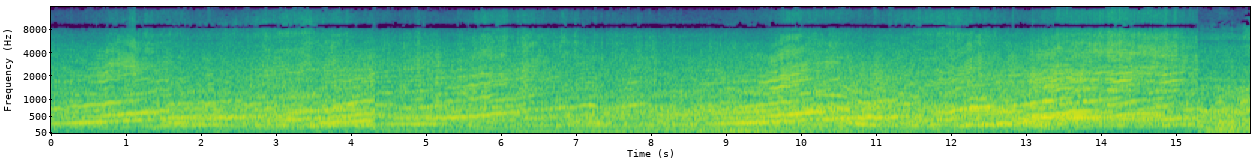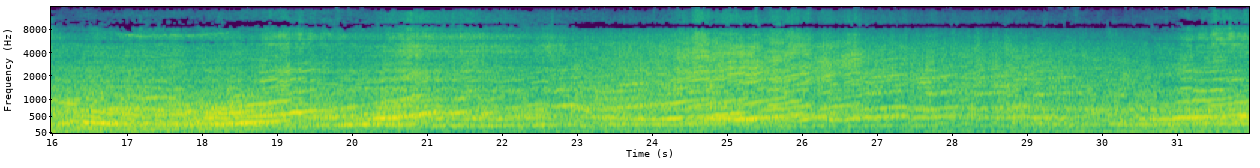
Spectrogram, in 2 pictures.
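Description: Formula 1 cars' turbocharged V6 engines passing one after another, several at once, each note climbing and dropping in pitch as they accelerate and shift gears.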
